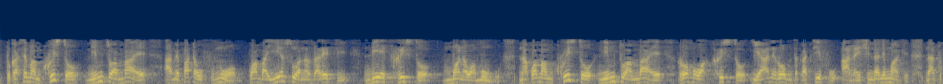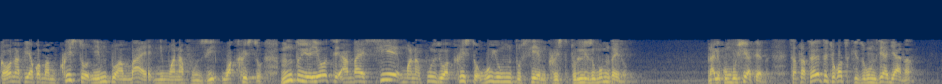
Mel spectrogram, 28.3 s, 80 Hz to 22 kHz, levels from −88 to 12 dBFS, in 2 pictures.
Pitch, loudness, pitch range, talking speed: 150 Hz, -12 LUFS, 125-175 Hz, 135 wpm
